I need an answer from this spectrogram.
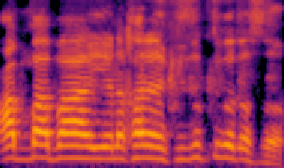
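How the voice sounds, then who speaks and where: A man's voice: high-pitched, steady tone, fast, no echo, highs cut off, lightly acted. A man playing an eager younger brother who backs his sibling's scheme, speaking.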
